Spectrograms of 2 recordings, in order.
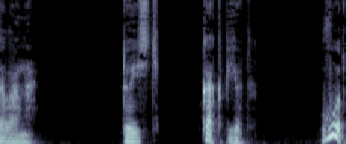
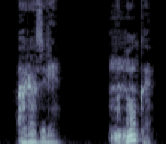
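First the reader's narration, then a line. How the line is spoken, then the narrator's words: Whispered. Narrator (Russian): прошептал Левин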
